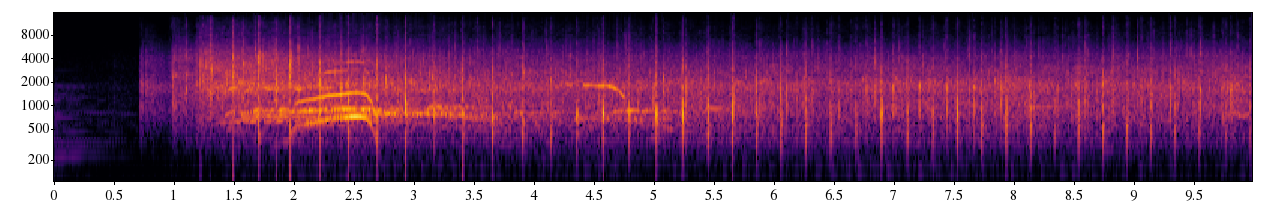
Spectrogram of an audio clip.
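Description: The final piano chord fades out, then a little under a second in an audience breaks into steady applause. A few voices cheer over the clapping around two seconds in.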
